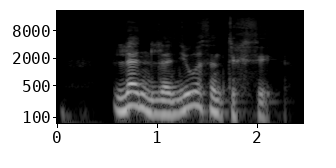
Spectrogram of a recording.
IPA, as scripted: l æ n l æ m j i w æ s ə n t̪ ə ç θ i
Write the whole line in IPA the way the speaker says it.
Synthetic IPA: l æ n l æ n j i w æ θ ə n t̪ ə ç θ i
